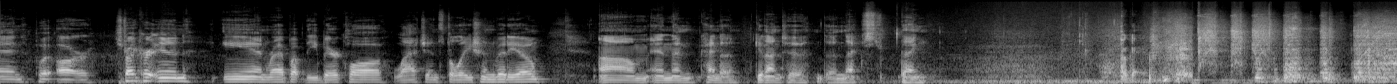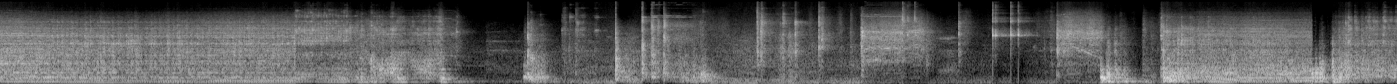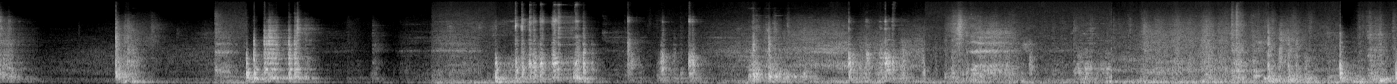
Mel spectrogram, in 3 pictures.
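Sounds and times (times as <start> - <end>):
power drill running: 13.6 - 17.4.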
